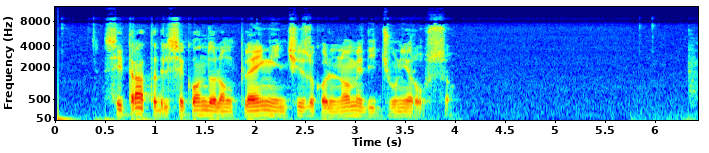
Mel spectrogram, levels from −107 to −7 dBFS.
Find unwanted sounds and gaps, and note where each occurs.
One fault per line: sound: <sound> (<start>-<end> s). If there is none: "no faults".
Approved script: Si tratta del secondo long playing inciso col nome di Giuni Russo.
no faults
